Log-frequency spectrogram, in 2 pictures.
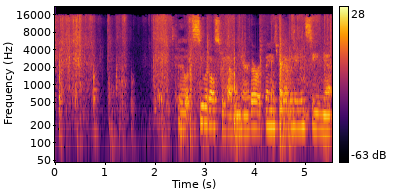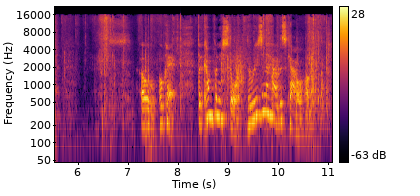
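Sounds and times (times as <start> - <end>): paper rustling and sliding: 0.0 - 11.0.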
